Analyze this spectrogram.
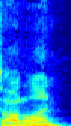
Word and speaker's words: Adeline: Bahamas aine yeah yeah is it like like it spelled like adelene but it's autoline yeah like Adeline but autoline yeah fair enough really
